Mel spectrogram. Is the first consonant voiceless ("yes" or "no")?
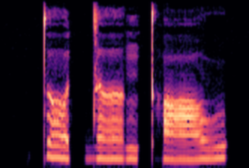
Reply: yes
